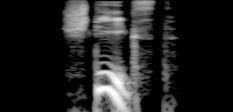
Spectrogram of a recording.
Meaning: second-person singular preterite of steigen
- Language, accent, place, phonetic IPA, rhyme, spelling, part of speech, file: German, Germany, Berlin, [ʃtiːkst], -iːkst, stiegst, verb, De-stiegst.ogg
